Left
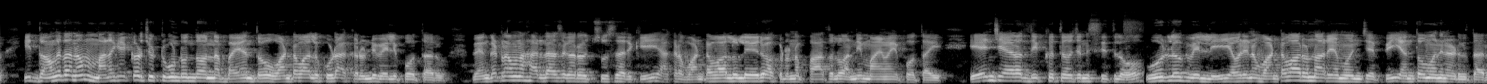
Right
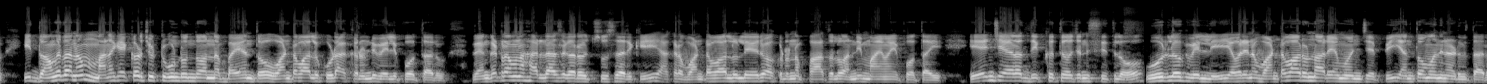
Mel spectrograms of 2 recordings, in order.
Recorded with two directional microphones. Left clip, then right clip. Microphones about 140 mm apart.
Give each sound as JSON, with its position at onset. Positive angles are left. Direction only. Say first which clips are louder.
{"t": 0.4, "sound": "a man's voice", "louder": "right 5 dB", "side_deg": -25}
